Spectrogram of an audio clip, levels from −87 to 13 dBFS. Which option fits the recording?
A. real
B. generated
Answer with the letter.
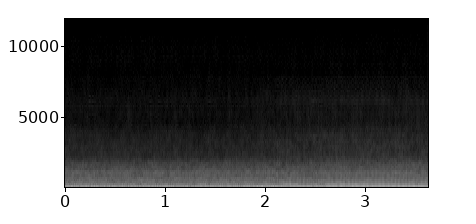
B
